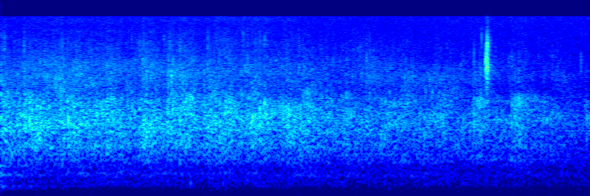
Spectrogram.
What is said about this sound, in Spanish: Si usted lo cree, le da palmas al Señor. Fuerte, déselo fuerte.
